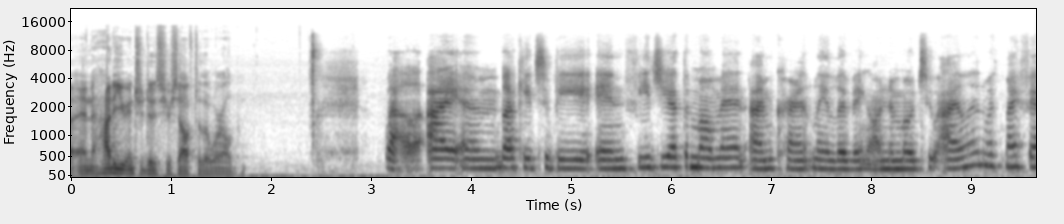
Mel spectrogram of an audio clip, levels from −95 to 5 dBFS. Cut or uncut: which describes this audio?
cut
